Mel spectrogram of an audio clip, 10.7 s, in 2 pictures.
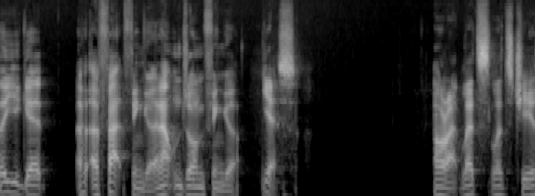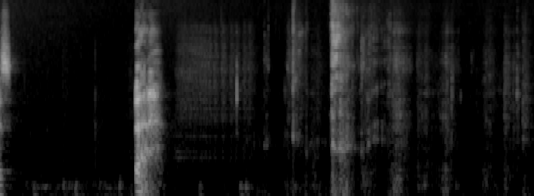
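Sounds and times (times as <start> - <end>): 
speech: 0.0 - 3.0, 4.3 - 5.6, 6.7 - 7.0
person chewing a crunchy malt biscuit: 7.3 - 10.6.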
